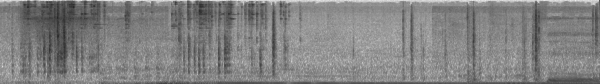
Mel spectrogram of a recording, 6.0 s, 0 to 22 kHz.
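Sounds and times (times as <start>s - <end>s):
car engine starting and rumbling: 0.0s - 5.9s
keys jangling: 0.1s - 3.1s.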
